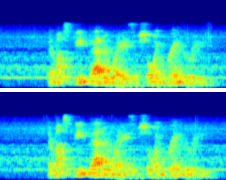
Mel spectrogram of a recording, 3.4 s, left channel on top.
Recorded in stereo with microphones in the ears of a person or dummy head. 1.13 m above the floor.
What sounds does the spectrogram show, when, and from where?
0.7 s a woman speaking: 50° right (ahead or behind), 0.6 m; by 3.1 s 30° left (ahead or behind), 1.6 m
